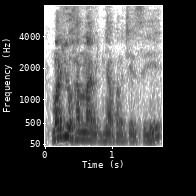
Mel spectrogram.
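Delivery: slow, solemn Bible recitation; scripture reading. Acted. Preacher reading Hannah's song to the church, slow solemn. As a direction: read the verses slowly as sacred words.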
